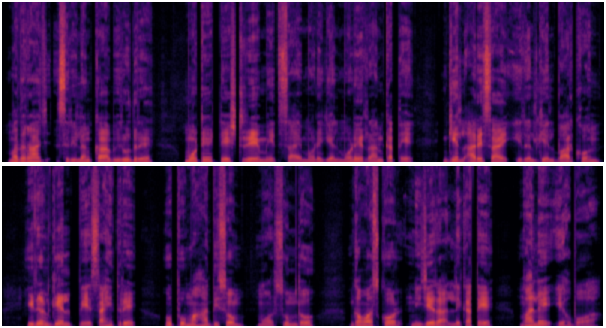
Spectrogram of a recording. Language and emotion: Santali, neutral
